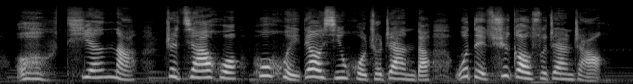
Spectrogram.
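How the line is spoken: Shouted. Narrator (Chinese): 托马斯大叫道

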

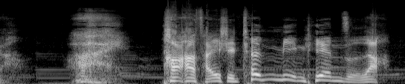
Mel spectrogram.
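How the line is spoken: Sighing. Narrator (Chinese): 裘冉克就叹息说

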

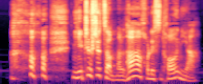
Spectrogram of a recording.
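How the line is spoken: Laughing question. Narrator (Chinese): 毕德罗笑着问

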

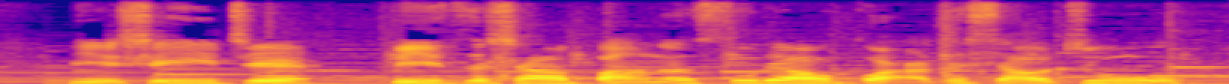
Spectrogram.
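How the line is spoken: Kangaroo laughing loudly. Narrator (Chinese): 袋鼠大笑着说

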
